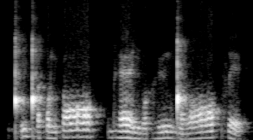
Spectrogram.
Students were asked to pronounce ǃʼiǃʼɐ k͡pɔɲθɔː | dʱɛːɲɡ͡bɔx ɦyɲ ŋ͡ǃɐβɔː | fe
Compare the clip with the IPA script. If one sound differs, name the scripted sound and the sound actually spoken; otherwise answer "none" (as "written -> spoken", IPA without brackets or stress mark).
none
